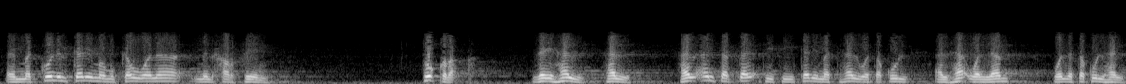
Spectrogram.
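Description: Fast-talking Egyptian man teaching grammar. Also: mid-range voice. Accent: Egyptian Arabic. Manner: keeps checking in with rhetorical questions. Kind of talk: lecture with a class. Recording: echoey, tinny phone-like sound.

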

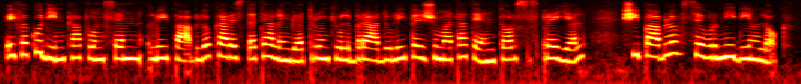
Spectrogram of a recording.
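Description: A woman narrating a literary audiobook in an even, measured reading. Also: a little high, no echo.

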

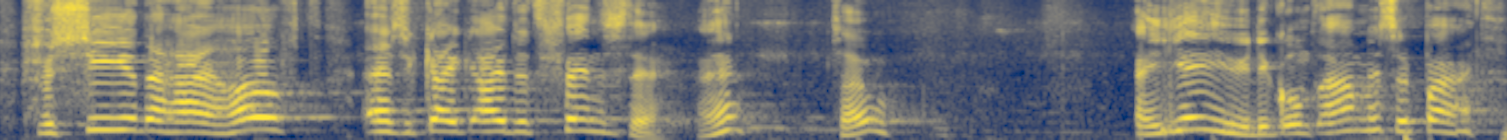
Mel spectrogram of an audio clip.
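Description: Middle-aged male preacher, fairly high voice, lively Bible storytelling, blunt colloquial asides. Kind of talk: sermon.

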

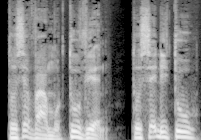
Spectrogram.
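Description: A man's voice: deep voice, very animated, quick pace, fairly bright tone, breathy edge, no room sound, studio quality, heavily acted. A man reading an audiobook, voicing a desperate cursed noblewoman who pleads for her life in a wailing voice. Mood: pleading.

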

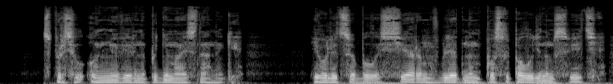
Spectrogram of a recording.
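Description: Brief: male audiobook narrator, low, husky, dry studio sound. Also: flat delivery, brisk, no echo. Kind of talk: scripted narration.

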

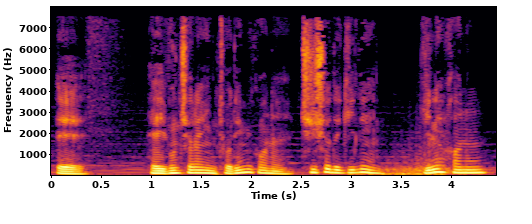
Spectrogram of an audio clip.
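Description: A man voicing an anxious, sharp-tongued village woman who scolds and shouts, in a dull lo-fi recording with faint music behind. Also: on the low side, lightly acted. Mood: agitated.

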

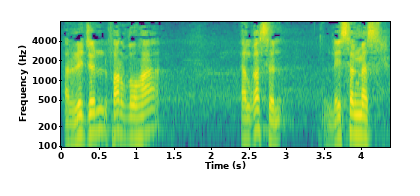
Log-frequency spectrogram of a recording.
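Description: A man teaching as a sheikh, explaining hadith in a measured way and repeating key points. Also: on the high side. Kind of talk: religious lesson commentary. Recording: dull lo-fi lecture recording with faint hiss.

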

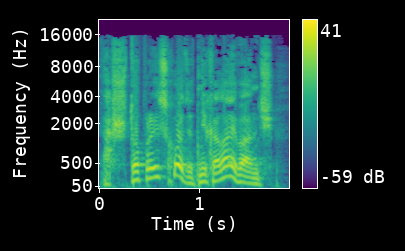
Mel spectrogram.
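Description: A man's voice: fairly high pitch, expressive, brisk, voice pushed up. A man voicing an indignant woman prisoner who makes formal demands. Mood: worried. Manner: prim, demanding.

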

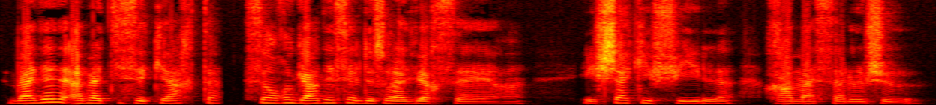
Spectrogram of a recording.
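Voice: mid-range voice, steady tone, moderate pace, a little mellow. Narrateur posé à la voix sombre. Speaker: audiobook narrator. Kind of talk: scripted narration of a detective novel.

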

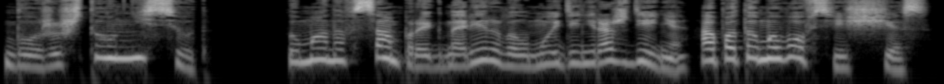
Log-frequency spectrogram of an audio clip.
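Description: A woman reading a novel aloud as a first-person narrator, steady and expressive. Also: fairly high pitch, a little fast, no echo, studio quality. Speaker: audiobook narrator.

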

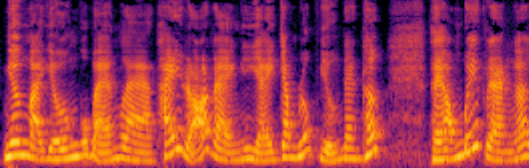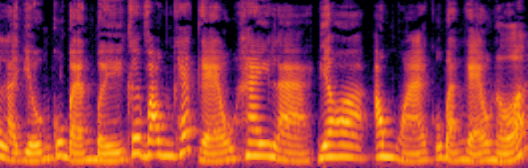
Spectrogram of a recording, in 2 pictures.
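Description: A woman's voice: medium pitch, normal speed. Southern vietnamese woman telling ghost stories, chatty, voice bounces all over. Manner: chatty, animated, repeats words for effect. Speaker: storyteller. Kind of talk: retelling listener ghost stories.

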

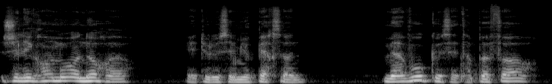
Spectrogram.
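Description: Man reading as a sarcastic young gentleman, warm husky voice, pitched up, loud and emphatic. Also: moderate pace, close to an everyday voice. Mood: scolding. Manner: mocking, lively, emphatic. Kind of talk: audiobook character reading.

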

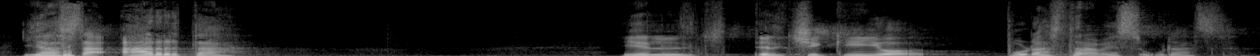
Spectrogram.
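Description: A man preaching a sermon as pastor, telling lively stories and asking his listeners rhetorical questions. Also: fairly high pitch. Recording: long reverb of a hall.

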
